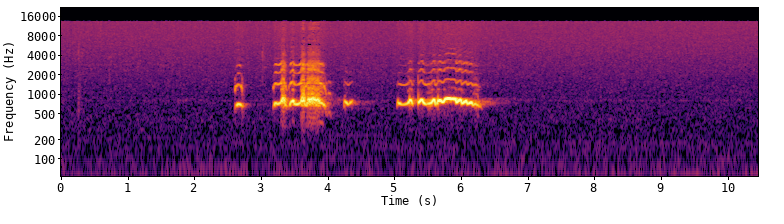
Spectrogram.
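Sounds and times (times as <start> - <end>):
tawny owl hooting: 2.6 - 6.6.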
